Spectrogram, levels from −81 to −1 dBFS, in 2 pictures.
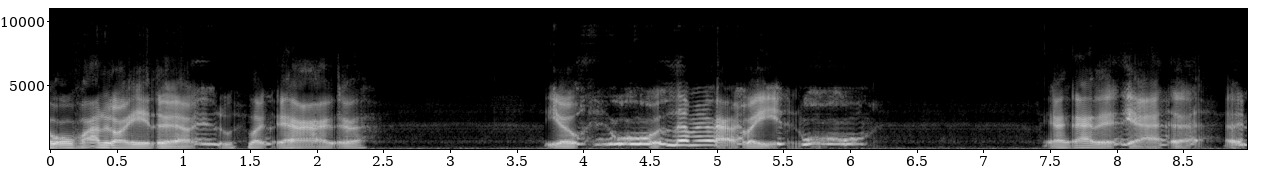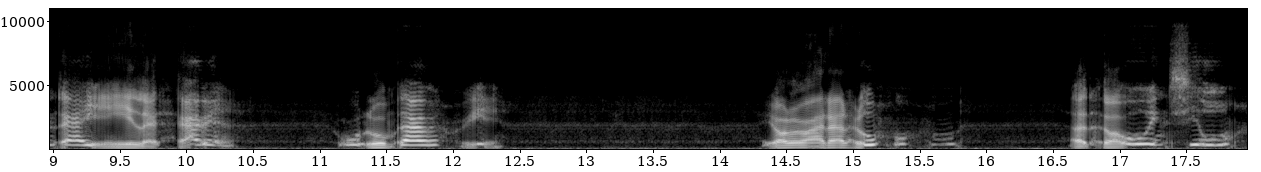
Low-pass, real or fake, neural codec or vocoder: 9.9 kHz; fake; autoencoder, 22.05 kHz, a latent of 192 numbers a frame, VITS, trained on many speakers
